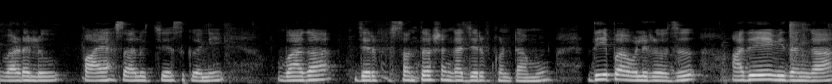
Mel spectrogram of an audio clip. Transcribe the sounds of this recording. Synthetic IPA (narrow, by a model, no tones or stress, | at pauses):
ʋɐɽɐlupaːjaːsaːlut͡ʃe̞ːsukoni | baːɡaː | d͡ʒɐɾupusɐnt̪ɔːʂɐŋɡaːd͡ʒɐɾupukuɳʈaːmu | d̪iːpaʋɐliɾo̞ːd͡ʒuɐd̪e̞ːʋid̪ʱɐŋɡaː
